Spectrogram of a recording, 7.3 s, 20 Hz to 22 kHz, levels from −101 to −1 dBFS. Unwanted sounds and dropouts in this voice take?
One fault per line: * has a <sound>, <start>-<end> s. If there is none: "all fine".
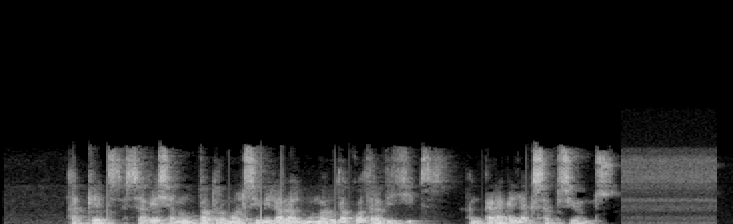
all fine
